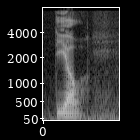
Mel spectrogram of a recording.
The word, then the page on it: Di Awa: Kapingamarangi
